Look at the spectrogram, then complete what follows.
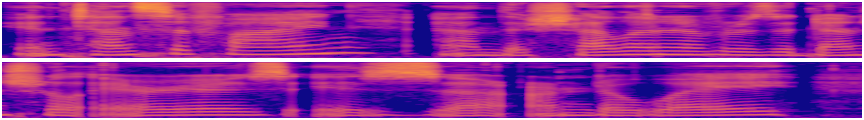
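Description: A woman from Ukraine, a political science professor, answering radio interview questions thoughtfully with frequent pauses and fillers. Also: lowish voice, mellow, dry recording, clean studio sound. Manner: thoughtful, with many hesitations and fillers.

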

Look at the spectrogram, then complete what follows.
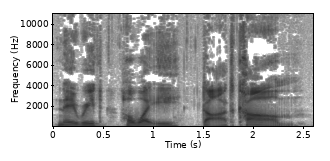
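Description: A man's voice: low-pitched, wildly swooping pitch, takes it slowly, noisy background. A man reading a scripted sponsorship announcement for radio.

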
